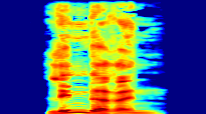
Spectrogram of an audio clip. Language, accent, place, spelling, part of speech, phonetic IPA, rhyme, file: German, Germany, Berlin, linderen, adjective, [ˈlɪndəʁən], -ɪndəʁən, De-linderen.ogg
- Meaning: inflection of lind: 1. strong genitive masculine/neuter singular comparative degree 2. weak/mixed genitive/dative all-gender singular comparative degree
